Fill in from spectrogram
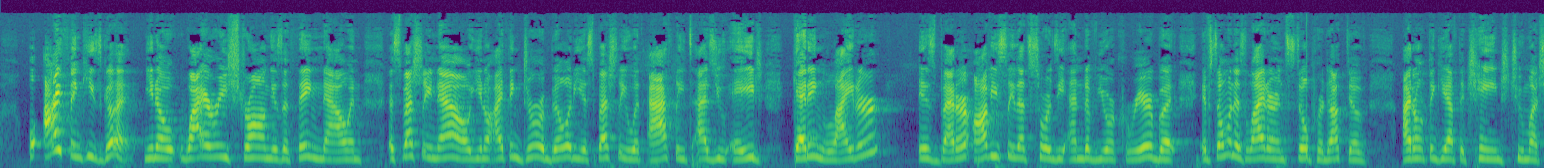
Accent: Texas, United States; What he's laughing at, y'all, is that growing up in Texas, we thought that everyone called them buffets.

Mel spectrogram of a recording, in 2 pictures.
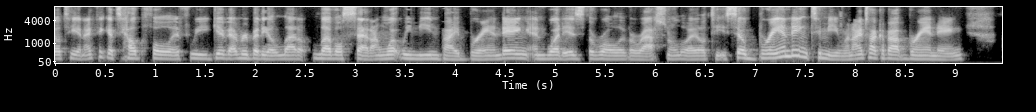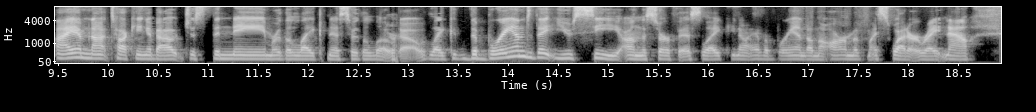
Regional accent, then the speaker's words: Texas, United States; I'm from Texas.

